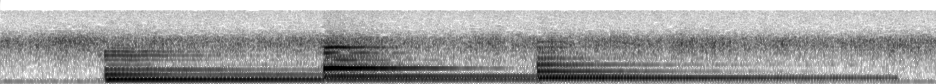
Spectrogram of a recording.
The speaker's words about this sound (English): Well, there's the theme song of the …, and they'll be with you immediately after your station announcement.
